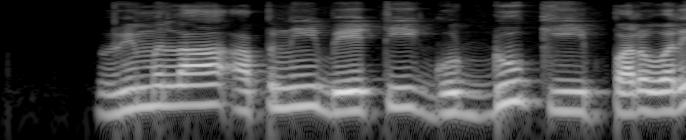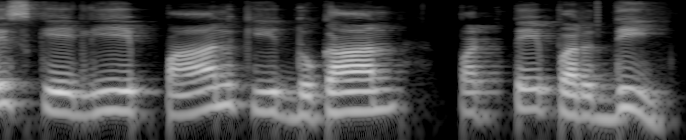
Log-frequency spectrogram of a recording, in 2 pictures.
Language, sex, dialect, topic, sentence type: Hindi, male, Garhwali, banking, statement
